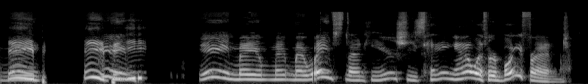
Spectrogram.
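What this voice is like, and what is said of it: Kermit the Frog impression. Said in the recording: “give me some Kermit the Frog impersonations. Give me your Kermit. ... That's pretty good.”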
